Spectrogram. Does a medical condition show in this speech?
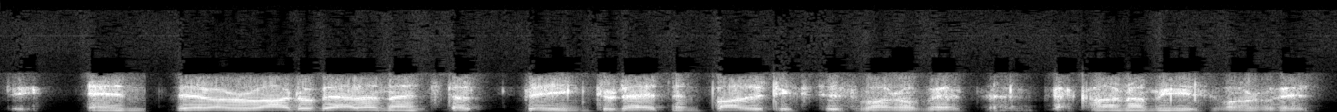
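Yes: Parkinson's disease; symptoms reportedly undetectable by others.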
